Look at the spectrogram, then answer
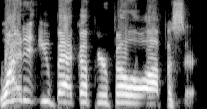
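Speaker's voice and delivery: ordinary talk, nothing marked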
